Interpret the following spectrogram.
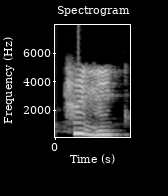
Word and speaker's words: tu lis: مثلا tu lis, آخر حصة تعرفنا فيها على لو فيرب lire وقلنا je lis, tu lis, ما كنطقوش S.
